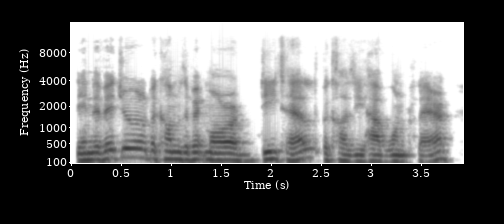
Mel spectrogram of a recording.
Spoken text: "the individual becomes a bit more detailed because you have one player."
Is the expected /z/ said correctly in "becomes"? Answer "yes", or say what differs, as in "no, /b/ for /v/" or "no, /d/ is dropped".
yes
